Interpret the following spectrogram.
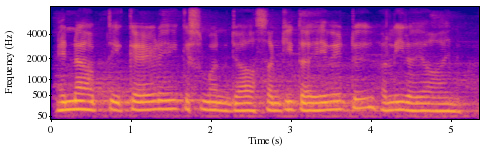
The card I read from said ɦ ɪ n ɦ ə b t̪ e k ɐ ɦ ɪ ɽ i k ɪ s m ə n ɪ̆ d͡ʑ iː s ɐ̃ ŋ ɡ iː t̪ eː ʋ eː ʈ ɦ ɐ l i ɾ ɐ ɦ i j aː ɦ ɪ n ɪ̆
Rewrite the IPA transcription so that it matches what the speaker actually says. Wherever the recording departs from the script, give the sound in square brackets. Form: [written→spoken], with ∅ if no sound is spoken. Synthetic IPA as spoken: ɦ ɪ n ɦ [ə→ɐ] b t̪ e k ɐ ɦ ɪ ɽ [i→e] k ɪ s m ə n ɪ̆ d͡ʑ [iː→aː] s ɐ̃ ŋ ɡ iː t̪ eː ʋ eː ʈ ɦ ɐ l i ɾ ɐ ɦ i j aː ɦ ɪ n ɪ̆

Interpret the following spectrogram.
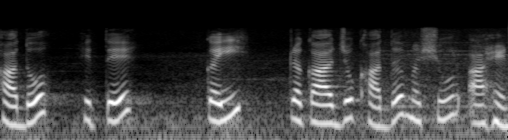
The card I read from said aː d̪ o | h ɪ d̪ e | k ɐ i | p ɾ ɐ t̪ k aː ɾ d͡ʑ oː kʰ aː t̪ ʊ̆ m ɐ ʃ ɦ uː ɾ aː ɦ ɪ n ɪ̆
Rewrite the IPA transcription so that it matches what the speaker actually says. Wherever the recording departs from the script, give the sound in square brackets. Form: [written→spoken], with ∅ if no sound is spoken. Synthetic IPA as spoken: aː d̪ o | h ɪ [d̪→t̪] e | k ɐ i | p ɾ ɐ [t̪→∅] k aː ɾ d͡ʑ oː kʰ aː [t̪→d̪] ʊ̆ m ɐ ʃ ɦ uː ɾ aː ɦ ɪ n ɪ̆

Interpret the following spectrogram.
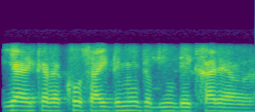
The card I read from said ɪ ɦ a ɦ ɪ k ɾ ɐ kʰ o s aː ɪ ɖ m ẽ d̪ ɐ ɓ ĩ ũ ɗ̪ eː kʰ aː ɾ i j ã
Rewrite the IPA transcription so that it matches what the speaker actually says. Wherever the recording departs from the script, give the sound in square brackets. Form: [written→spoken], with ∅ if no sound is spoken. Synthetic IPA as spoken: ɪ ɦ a ɦ ɪ k ɾ ɐ kʰ o s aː ɪ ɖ m ẽ [d̪→t̪] ɐ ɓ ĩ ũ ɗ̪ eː kʰ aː ɾ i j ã

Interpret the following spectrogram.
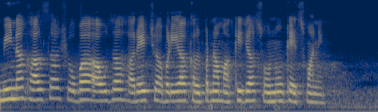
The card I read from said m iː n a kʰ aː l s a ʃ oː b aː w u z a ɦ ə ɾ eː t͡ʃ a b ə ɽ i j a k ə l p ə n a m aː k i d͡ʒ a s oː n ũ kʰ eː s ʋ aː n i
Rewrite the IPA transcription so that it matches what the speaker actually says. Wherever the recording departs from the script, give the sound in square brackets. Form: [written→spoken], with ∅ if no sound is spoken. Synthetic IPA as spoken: m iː n a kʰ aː l s a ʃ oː b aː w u z a ɦ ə ɾ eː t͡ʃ a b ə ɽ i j a k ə l p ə n a m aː k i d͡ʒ a s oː n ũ [kʰ→k] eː s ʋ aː n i

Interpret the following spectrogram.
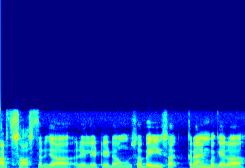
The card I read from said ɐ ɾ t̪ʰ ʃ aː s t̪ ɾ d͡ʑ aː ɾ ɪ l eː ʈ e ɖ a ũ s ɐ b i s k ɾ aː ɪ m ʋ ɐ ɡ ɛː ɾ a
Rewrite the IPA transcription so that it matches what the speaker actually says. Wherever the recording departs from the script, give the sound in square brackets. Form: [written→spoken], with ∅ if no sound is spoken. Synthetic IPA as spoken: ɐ ɾ t̪ʰ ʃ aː s t̪ ɾ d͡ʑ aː ɾ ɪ l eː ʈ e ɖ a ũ s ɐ b i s k ɾ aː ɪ m ʋ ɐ ɡ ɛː ɾ a

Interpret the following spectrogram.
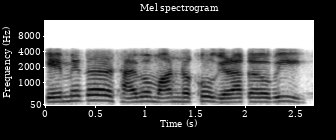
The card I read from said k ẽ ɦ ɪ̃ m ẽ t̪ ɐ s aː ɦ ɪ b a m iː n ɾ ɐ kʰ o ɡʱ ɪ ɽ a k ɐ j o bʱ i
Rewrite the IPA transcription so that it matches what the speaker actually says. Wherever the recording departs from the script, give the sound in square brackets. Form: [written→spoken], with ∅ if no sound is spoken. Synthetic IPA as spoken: k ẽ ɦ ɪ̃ m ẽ t̪ ɐ s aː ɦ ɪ b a m [iː→aː] n ɾ ɐ kʰ o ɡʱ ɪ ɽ a k ɐ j o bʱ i

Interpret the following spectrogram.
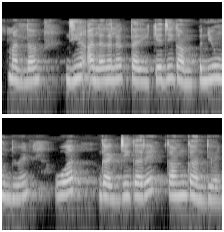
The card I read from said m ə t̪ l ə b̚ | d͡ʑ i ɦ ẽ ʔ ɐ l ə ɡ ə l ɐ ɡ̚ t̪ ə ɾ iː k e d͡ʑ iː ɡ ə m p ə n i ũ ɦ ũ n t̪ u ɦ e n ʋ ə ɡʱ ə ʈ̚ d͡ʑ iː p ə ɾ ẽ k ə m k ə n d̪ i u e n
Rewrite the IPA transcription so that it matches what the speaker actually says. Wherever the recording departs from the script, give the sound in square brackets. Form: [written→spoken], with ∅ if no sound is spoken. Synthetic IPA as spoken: m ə t̪ l ə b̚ | d͡ʑ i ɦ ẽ ʔ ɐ l ə ɡ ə l [ɐ→ə] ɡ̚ t̪ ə ɾ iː k e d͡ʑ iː [ɡ→k] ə m p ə n i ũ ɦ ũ n [t̪→d̪] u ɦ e n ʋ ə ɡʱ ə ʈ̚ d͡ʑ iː [p→k] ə ɾ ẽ k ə m k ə n d̪ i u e n

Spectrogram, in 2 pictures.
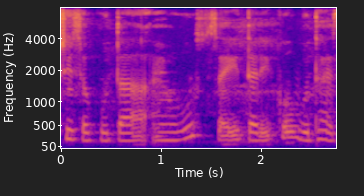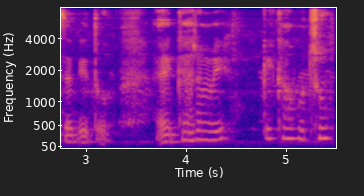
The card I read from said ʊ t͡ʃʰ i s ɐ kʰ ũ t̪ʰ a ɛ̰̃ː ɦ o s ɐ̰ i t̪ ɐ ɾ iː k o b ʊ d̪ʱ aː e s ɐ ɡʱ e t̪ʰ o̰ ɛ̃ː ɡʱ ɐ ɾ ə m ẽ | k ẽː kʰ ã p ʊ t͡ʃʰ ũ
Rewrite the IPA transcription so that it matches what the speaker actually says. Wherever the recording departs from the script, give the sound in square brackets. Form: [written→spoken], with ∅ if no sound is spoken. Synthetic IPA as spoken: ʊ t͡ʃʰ i s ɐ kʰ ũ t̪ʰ a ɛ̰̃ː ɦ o s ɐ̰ i t̪ ɐ ɾ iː k o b ʊ d̪ʱ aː e s ɐ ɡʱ e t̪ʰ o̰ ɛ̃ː ɡʱ ɐ ɾ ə m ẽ | k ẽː kʰ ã p ʊ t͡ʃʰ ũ

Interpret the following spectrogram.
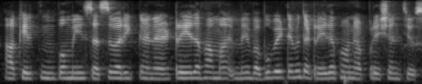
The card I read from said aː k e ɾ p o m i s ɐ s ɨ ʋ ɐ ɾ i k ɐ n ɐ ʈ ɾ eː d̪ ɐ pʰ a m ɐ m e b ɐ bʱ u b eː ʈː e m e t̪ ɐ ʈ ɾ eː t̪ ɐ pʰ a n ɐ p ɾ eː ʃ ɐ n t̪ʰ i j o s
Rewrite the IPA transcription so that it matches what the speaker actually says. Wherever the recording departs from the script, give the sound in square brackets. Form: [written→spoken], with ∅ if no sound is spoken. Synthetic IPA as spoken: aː k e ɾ p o m i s ɐ s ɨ ʋ ɐ ɾ i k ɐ n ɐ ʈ ɾ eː d̪ ɐ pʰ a m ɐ m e b ɐ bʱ u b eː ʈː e m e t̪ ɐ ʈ ɾ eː [t̪→d̪] ɐ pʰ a n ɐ p ɾ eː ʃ ɐ n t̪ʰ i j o s

